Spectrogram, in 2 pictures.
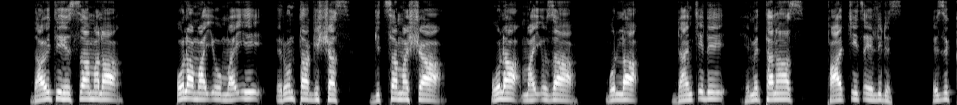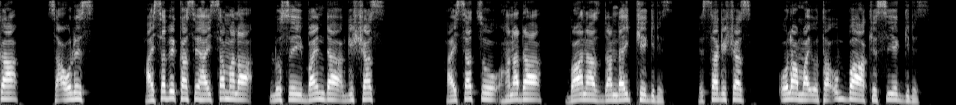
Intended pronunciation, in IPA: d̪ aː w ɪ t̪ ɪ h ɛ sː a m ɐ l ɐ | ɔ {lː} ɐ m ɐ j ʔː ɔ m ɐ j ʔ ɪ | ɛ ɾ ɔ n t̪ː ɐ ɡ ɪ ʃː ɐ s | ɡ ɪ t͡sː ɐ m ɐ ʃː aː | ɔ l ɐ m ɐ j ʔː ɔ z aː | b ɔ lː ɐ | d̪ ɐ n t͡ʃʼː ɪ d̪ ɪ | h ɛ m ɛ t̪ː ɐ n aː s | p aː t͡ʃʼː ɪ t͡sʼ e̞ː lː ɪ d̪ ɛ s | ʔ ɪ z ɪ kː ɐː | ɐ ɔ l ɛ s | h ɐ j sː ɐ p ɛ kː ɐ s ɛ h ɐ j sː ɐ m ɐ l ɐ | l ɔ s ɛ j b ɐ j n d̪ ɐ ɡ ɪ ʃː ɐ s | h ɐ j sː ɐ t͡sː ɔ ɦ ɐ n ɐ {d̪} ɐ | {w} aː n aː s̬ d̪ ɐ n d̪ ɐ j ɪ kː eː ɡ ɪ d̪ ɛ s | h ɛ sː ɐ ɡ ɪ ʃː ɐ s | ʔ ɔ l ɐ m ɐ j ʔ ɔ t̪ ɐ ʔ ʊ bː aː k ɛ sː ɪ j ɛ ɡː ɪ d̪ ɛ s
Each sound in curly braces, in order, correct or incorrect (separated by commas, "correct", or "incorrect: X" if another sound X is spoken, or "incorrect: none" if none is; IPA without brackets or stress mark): incorrect: l, correct, incorrect: b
